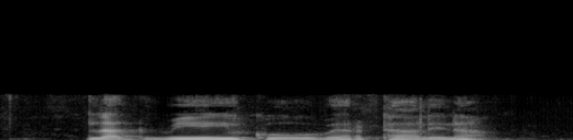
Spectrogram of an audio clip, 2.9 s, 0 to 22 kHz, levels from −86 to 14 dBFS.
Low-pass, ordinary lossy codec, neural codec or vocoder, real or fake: 7.2 kHz; MP3, 96 kbps; codec, 16 kHz, 2 kbps, X-Codec, HuBERT features, trained on LibriSpeech; fake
